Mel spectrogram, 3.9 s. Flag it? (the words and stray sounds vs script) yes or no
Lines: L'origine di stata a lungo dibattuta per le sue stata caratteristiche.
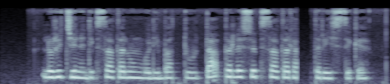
yes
